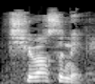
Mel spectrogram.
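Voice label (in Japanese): "sewasune", 南山形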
